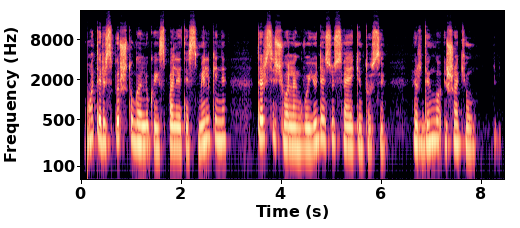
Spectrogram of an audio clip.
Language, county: Lithuanian, Klaipėda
